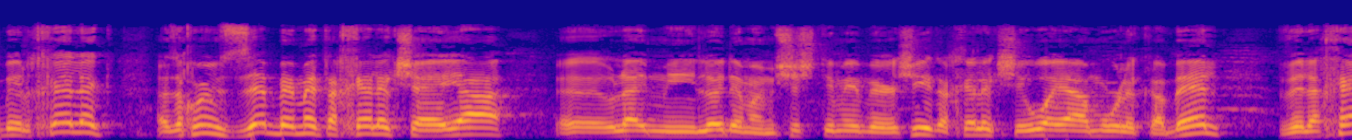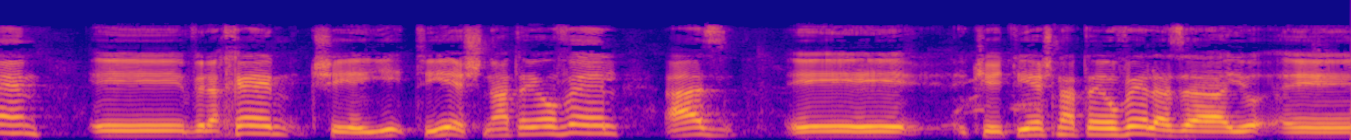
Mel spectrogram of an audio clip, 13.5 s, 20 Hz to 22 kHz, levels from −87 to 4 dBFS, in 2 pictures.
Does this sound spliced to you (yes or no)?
yes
